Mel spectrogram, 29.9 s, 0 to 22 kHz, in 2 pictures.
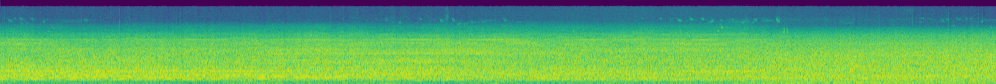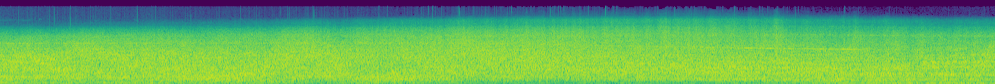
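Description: Japan Airlines Boeing 767-300ER's twin GE CF6 turbofans on the takeoff run. For the first ten seconds or so they hum with several steady whining tones. About twelve seconds in they spool up to takeoff thrust, a rushing jet noise that grows deeper toward the end as the airliner rolls down the runway toward rotation.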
